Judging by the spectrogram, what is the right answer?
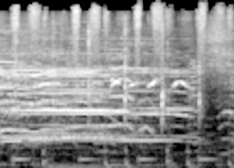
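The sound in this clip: Pub audience cheering loudly, a sustained roar of voices with whoops, steady throughout and tapering slightly at the end.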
